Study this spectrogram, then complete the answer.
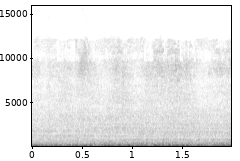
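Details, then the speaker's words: Arçelik refrigerator after repair: steady, even low hum of the interior fan blowing air normally. It starts shortly after the door button is pressed and the light goes off. This blowing sound was absent on arrival. "geldiğimizde bu üfleme sesi yoktu bakın nasıl düşlüyor"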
